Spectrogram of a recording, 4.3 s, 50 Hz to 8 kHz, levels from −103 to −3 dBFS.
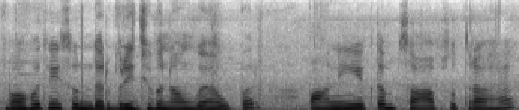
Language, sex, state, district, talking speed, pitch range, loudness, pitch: Hindi, female, Punjab, Pathankot, 180 wpm, 225-245 Hz, -14 LUFS, 230 Hz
